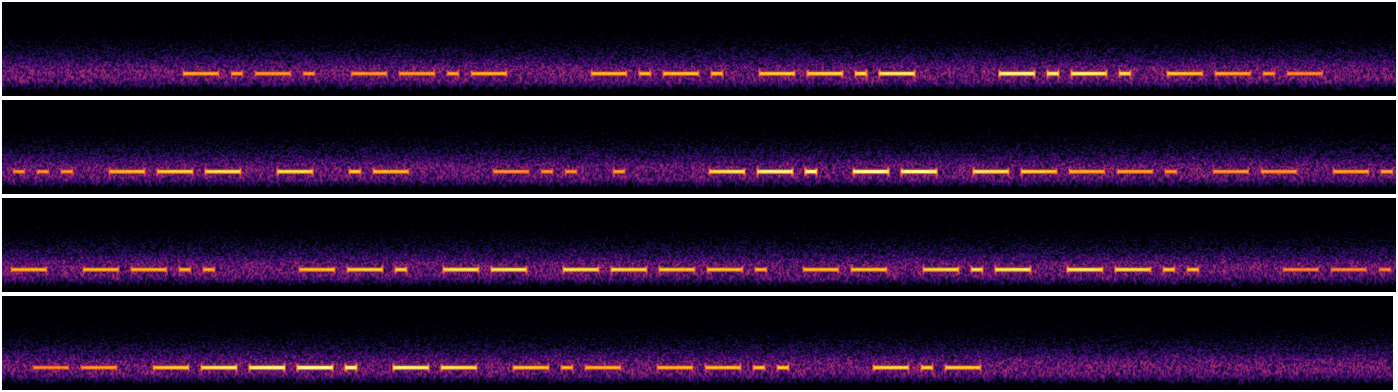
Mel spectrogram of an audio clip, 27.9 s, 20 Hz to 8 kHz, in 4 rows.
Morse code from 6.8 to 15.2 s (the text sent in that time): SOTA DE GM9MKZ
